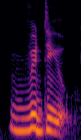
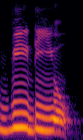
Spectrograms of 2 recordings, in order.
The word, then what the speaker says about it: video: तुम क्या देख रहे हो, एक वीडियो अपलोड हो रहा है, वीडियो, नॉट वीडियो, वीडियो मतलब दोनों में छोटी की मात्रा लगेगी, वीडियो।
